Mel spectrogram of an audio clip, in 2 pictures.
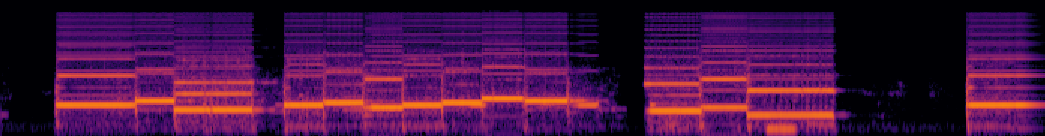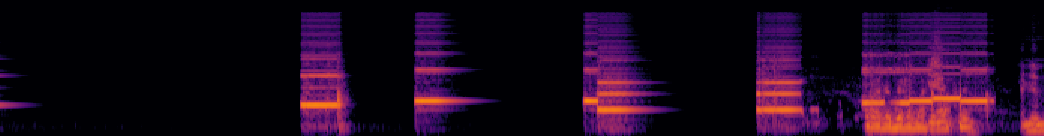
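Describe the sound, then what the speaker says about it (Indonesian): A school entry bell plays a chiming electronic melody of tones in several bursts, with pauses between phrases, loud and clear with no talk over it. "Oh, ada bel masuk nih."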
